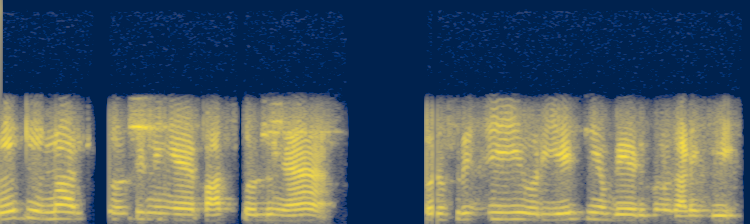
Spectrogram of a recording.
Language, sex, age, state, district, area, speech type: Tamil, female, 60+, Tamil Nadu, Virudhunagar, rural, conversation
